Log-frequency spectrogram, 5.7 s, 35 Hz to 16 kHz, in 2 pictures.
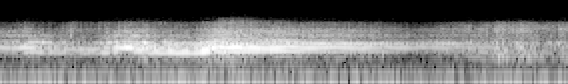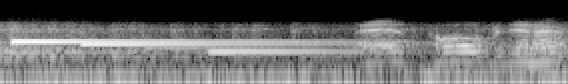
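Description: A passenger train, the 7:30 to Florida, rolls along with a low steady rumble, while sustained, bright whistle-like tones sound over it, rising and shifting in pitch before fading near the end.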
